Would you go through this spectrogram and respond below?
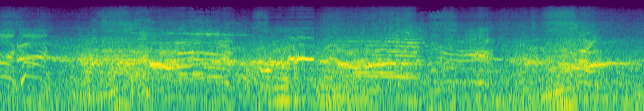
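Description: A car drives fast and its tyres screech in repeated long skids, loud and close. An engine roars underneath, and voices talk over the driving in a tense scene from a TV show.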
